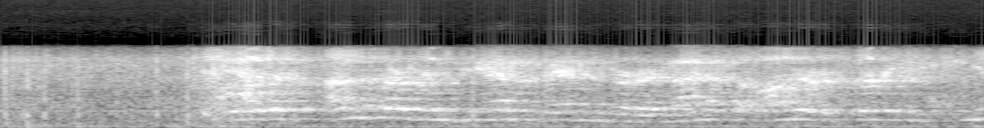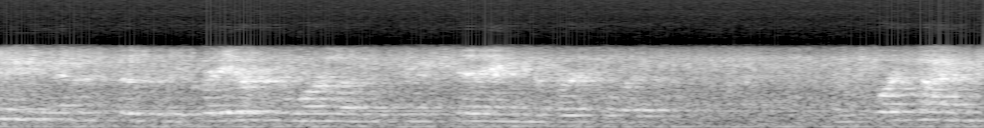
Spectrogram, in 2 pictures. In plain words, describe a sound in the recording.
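A woman speaks calmly through a microphone in an echoing room.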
